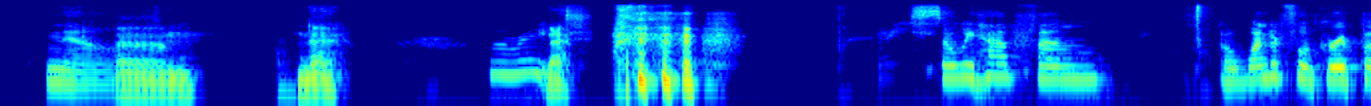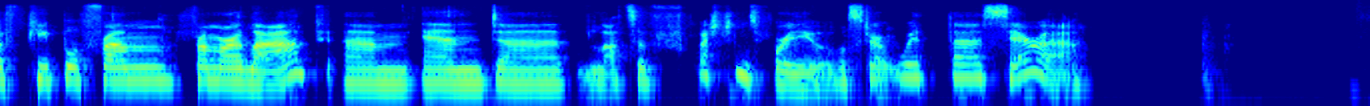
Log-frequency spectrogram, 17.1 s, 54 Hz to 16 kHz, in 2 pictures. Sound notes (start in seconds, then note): 3.8 chuckling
